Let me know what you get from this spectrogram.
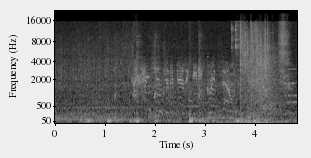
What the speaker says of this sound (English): Why is that guy shooting at me now?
